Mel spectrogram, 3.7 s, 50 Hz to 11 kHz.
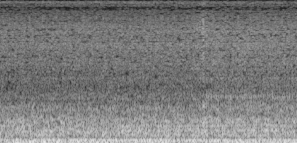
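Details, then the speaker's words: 2004 Ford F-250 5.4L at idle, code P0306 cylinder 6 misfire after customer fitted new plug and coil; deep rough idle with uneven stumbling rumble; spark tester showed very weak coil, replacing it cured the misfire. "I'm wondering if this coil ain't strong enough to fire the plug. And it's just backfeeding."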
